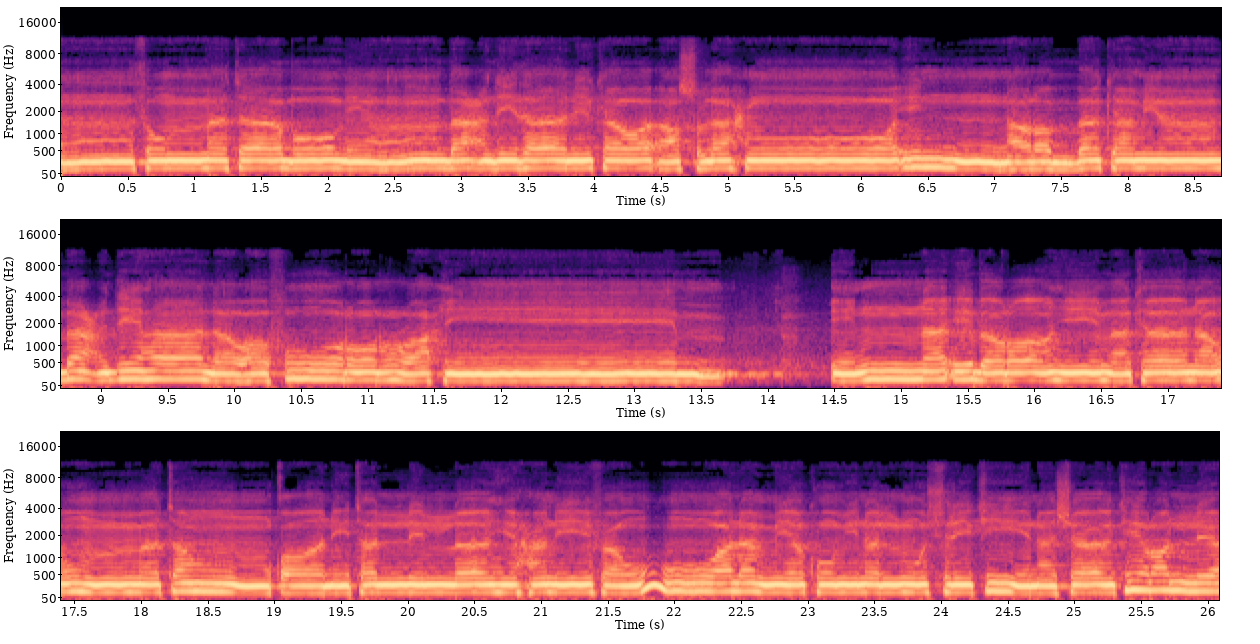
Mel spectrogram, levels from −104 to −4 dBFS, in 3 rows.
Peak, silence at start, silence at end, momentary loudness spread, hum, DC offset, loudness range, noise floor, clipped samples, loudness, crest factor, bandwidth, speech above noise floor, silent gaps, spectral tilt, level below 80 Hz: -8 dBFS; 0 s; 0 s; 3 LU; none; under 0.1%; 1 LU; -38 dBFS; under 0.1%; -16 LUFS; 6 dB; 6 kHz; 23 dB; none; -9 dB/octave; -50 dBFS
